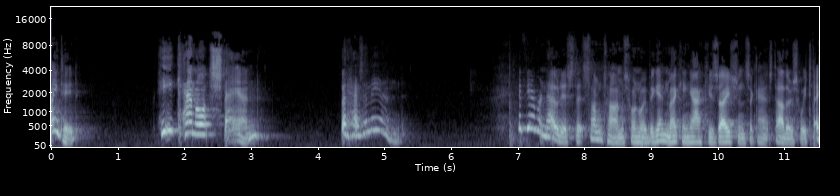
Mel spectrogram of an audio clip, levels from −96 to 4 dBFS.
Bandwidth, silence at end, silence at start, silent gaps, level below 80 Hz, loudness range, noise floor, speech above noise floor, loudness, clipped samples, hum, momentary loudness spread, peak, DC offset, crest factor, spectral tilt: 11 kHz; 0 s; 0 s; none; -66 dBFS; 8 LU; -75 dBFS; 45 dB; -30 LUFS; under 0.1%; none; 11 LU; -12 dBFS; under 0.1%; 20 dB; -6.5 dB/octave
